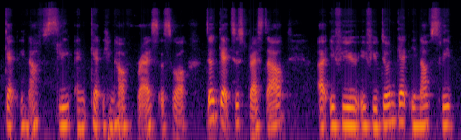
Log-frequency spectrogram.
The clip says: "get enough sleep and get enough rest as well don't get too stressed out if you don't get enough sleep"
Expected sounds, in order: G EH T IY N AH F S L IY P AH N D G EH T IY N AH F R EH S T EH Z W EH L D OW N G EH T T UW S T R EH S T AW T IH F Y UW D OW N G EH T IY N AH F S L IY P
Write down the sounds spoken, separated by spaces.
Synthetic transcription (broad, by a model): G EH T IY N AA F S L IY P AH N G EH T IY N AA F R EH S EH S W EH L D OW N G EH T T UW S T R EH S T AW T IH F Y UW D OW N G EH T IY N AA F S L IY P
